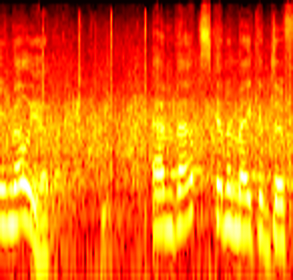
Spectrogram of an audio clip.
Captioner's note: applause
